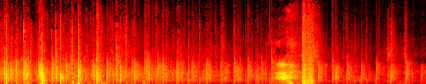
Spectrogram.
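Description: A crowd applauds to welcome two new men into the eldership and to thank a family for their service, dense overlapping claps at a strong, even level throughout, with a brief rising voice or cheer partway through and no speech.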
